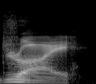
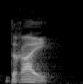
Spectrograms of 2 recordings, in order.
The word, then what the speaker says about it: drei: It's probably like they heard the German word for three, drei. And they thought, okay, dry. – Dry. – But why? – Eins, zwei, drei.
